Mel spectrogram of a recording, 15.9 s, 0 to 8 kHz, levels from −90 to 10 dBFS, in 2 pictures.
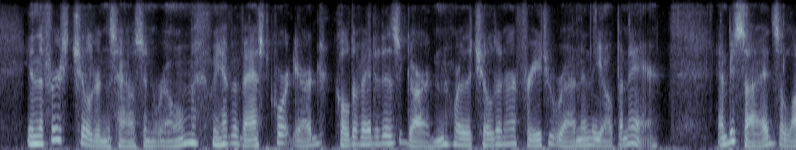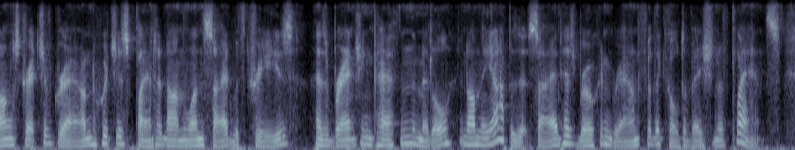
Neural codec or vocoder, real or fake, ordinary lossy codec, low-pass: none; real; Opus, 16 kbps; 7.2 kHz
